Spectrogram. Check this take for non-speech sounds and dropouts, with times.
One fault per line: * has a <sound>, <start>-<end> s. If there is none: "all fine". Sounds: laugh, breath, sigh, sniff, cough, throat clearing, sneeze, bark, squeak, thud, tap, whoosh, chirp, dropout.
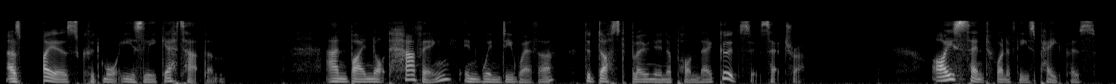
* has a dropout, 0.3-0.4 s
